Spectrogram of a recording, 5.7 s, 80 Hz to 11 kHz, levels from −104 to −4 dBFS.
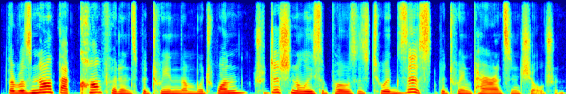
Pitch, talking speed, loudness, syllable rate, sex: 225 Hz, 180 wpm, -18 LUFS, 6.0 syllables/s, female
